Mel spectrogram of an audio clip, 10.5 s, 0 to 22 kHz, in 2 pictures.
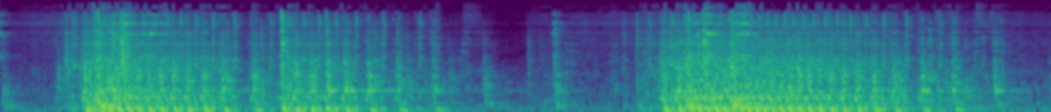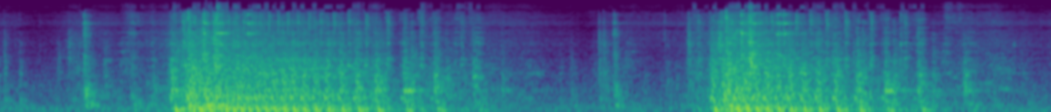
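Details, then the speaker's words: Toro 7 hp R-Tek 24-inch single-stage two-stroke Snow Commander snowblower, early 2000s, aftermarket carburetor, spark confirmed: engine catches and races a second or two then dies, four tries in ten seconds; won't stay running, carburetor to be removed and checked. "so it just won't stay running I'm going to remove this carburetor and check it out better because it is an aftermarket"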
